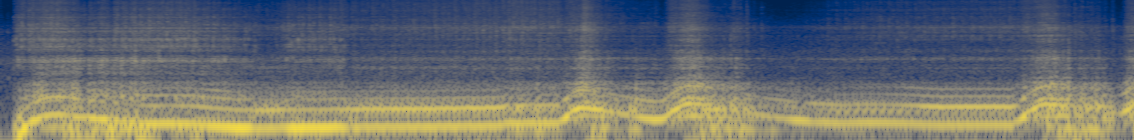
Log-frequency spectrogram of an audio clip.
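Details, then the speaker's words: Lamborghini Urus Mansory Edition with aftermarket exhaust and Mansory quad tips: deep revs with faint metallic clatter on each blip; rattling exhaust, suspected broken baffle inside the muffler, possibly from aggressive tune and backfires. "something's rattling Muffler may be broken could be too much aggressive tunes on there too much backfires sounds like a baffle inside the muffler is broken"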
